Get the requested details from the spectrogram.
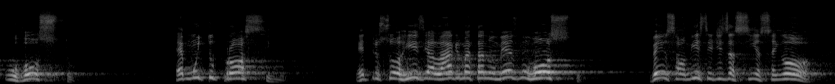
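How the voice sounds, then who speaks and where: A Brazilian man preaches in a church with a high, ringing voice. His delivery is emphatic and swings between hushed and loud. The sanctuary adds a long, trailing reverb to every phrase. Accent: Brazilian Portuguese. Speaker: pastor. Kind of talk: sermon.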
